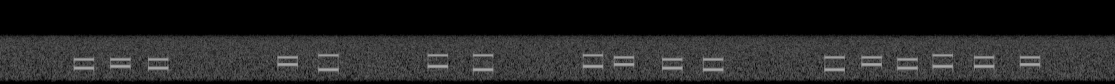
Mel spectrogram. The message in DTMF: 474 03 93 9041 204980

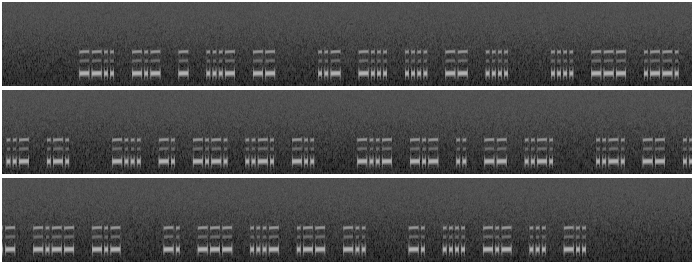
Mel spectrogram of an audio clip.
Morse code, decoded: ZKTVM UBHMH HOPUR BNCFD XKIMF FMUYK NOVWD NHKSD

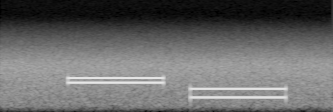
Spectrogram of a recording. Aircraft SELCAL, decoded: QS-FL

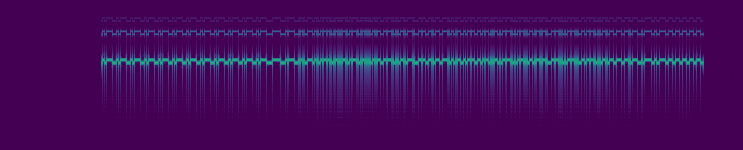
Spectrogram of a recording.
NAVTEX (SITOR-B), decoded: NPXJL LJZZD NUJYQ BOSBZ

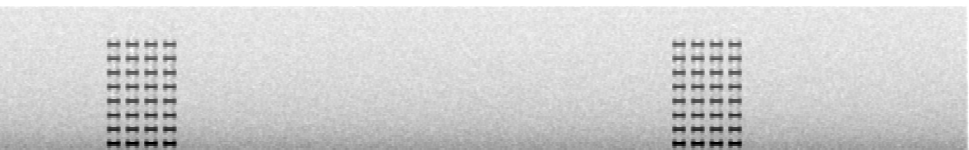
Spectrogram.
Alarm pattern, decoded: temporal four

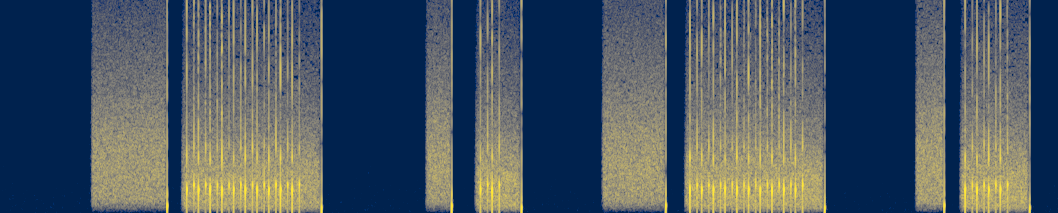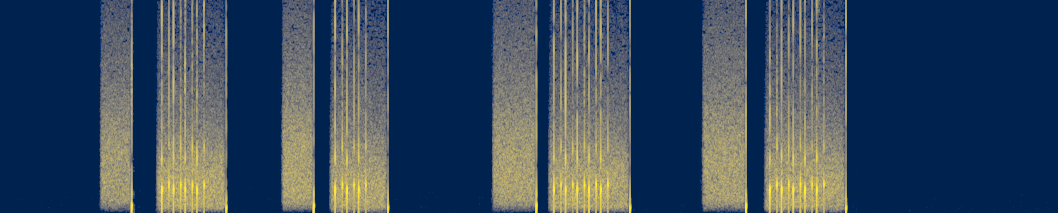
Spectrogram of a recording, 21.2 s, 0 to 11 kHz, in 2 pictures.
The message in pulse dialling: 0 2 0 4 4 3 5 5

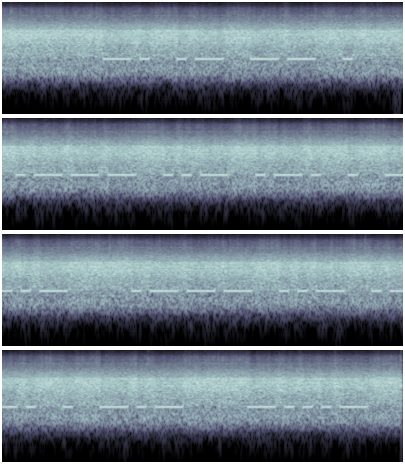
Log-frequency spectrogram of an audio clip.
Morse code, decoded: NAME JUREK JUREK <BT>

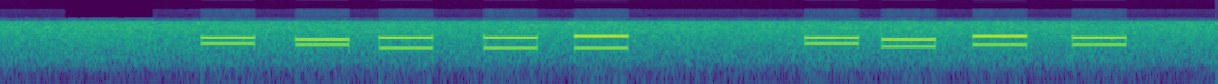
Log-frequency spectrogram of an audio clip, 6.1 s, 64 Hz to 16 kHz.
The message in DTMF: 07223 0498

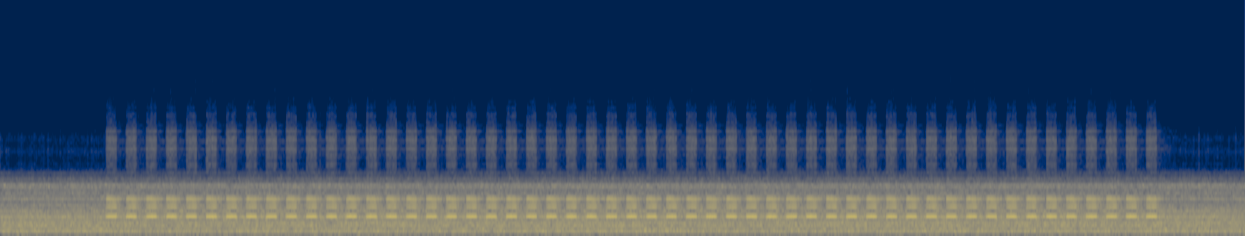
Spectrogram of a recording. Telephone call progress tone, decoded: off-hook warning tone

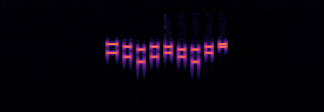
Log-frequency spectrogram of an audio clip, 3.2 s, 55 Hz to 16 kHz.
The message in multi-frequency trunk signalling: KP 8489549 ST

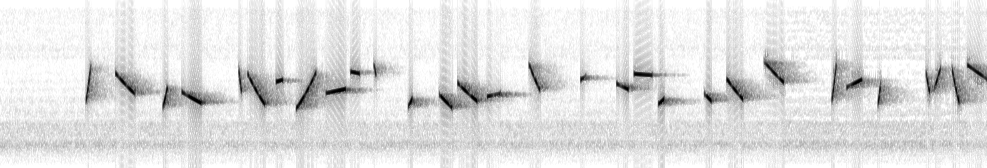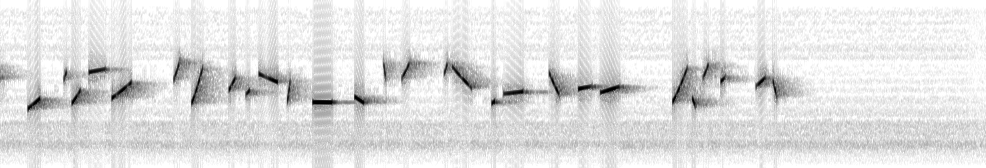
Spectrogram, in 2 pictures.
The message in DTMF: none

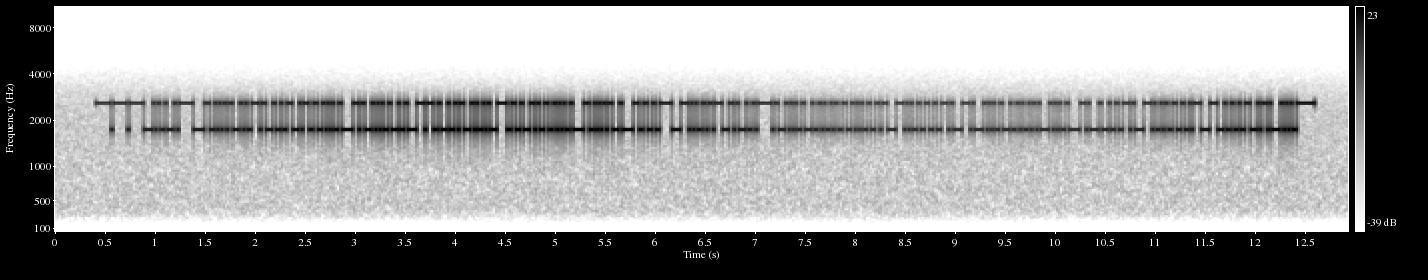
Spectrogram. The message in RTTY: TRABALHISTAS OU ADMINISTRATIVOS, AS DISPOSICOES DESTE CODIGO LHES

